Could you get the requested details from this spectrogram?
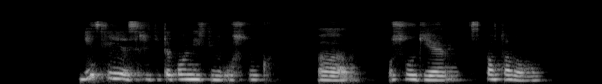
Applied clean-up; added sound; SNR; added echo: neural mask model DeepFilterNet 3.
